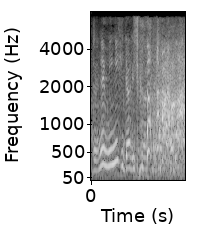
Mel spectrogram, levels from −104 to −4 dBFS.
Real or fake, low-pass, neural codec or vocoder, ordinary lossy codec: fake; 7.2 kHz; codec, 16 kHz, 8 kbps, FunCodec, trained on Chinese and English, 25 frames a second; MP3, 48 kbps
